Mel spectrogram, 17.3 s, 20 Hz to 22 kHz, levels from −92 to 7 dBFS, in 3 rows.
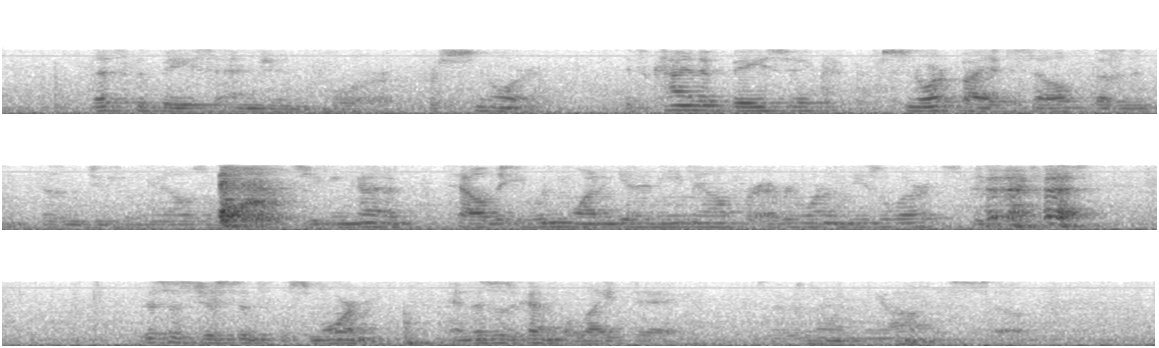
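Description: Nothing goes wrong anywhere here; what you hear is the usual narrow sound of a call connection that tops out around 4 kHz, which fits a G.711 mu-law phone codec working as it normally does.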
